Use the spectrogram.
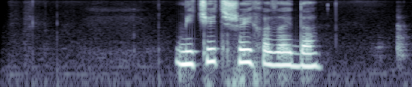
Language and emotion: Russian, neutral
